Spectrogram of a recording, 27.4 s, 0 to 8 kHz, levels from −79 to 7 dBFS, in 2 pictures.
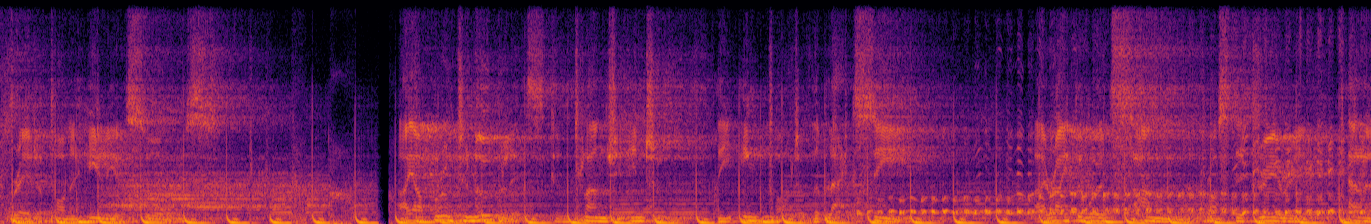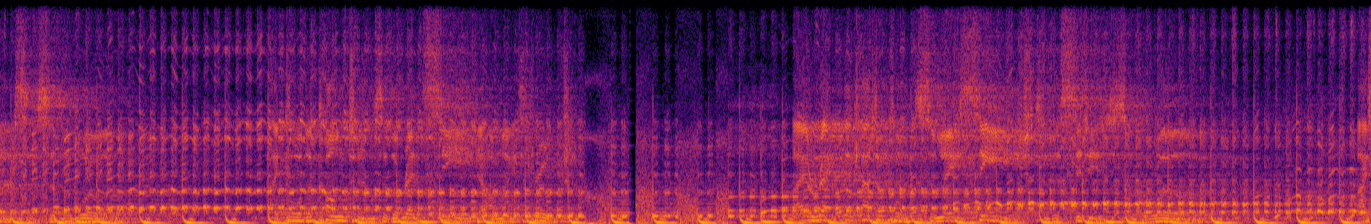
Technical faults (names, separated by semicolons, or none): sound dropped by the voice detector; sound chopped by the voice detector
